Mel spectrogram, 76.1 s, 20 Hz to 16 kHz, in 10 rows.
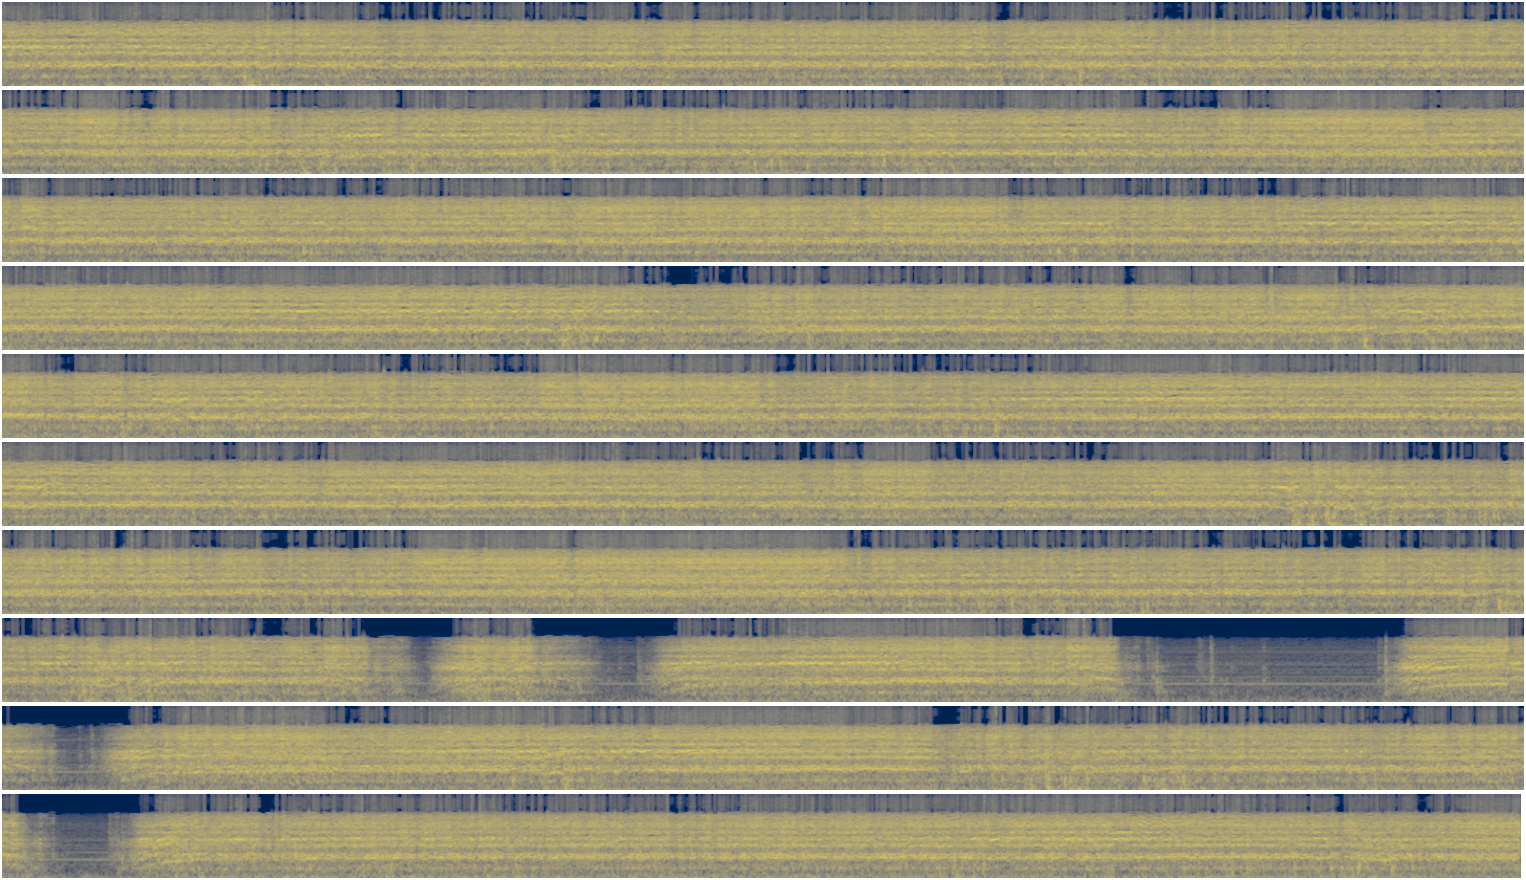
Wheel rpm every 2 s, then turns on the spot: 220, 230, 230, 230, 210, 230, 220, 220, 230, 220, 230, 230, 210, 220, 220, 240, 220, 220, 220, 220, 230, 230, 220, 220, 210, 230, 230, 120, 140, 80, 80, 200, 220, 230, 120, 230, 230, 220.
58-60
